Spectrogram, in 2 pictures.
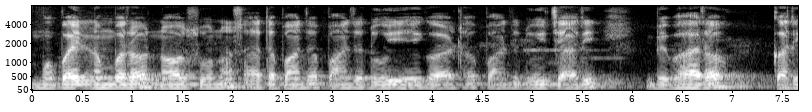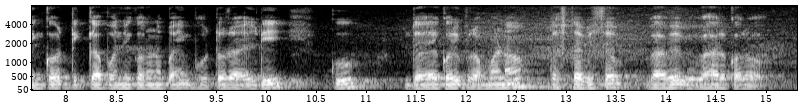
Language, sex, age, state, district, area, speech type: Odia, male, 30-45, Odisha, Ganjam, urban, read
